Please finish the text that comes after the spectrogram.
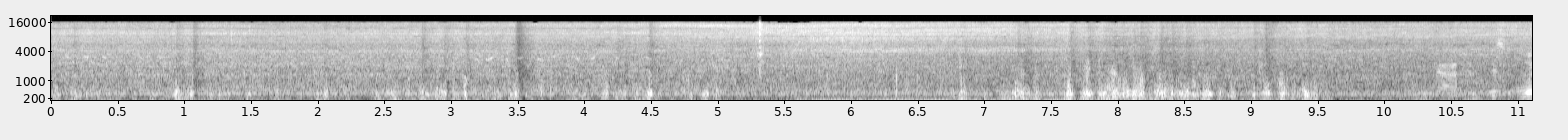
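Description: Wind roars and buffets continuously around a moving convertible, a dense rumbling rush with people talking over it.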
